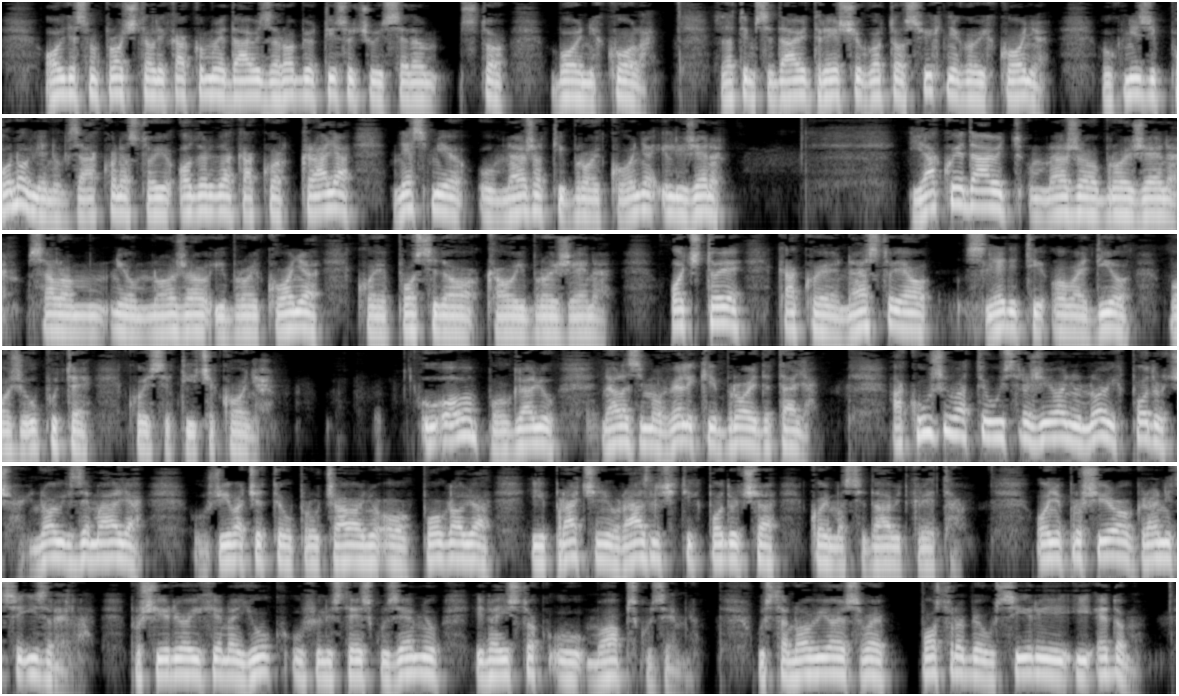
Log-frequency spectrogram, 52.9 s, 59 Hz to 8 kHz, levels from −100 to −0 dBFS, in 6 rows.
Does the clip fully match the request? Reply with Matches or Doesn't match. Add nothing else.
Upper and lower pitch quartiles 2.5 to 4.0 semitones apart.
Matches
